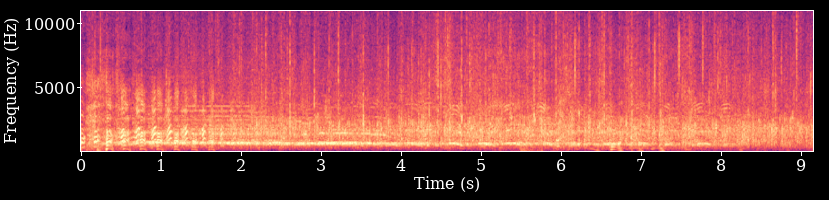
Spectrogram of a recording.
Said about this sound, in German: Jana, Stefan hat den Applaus, das Applausduell gewonnen.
